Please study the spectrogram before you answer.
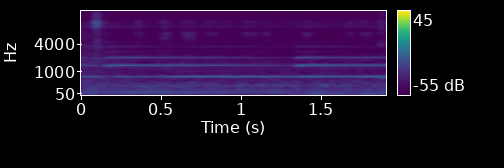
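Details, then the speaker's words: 2002 Chevy Silverado with intermittent crank-no-start, key-on prime with pressure gauge fitted: steady mid-pitched pump whine, but pressure only reaches about 35 psi instead of 50-60 psi. "the pump energized and it brought the pressure up to like 35 that is not not going to be adequate pressure you shouldn't be maintaining 50 to 60 psi under that test"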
